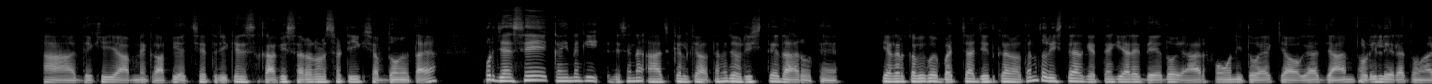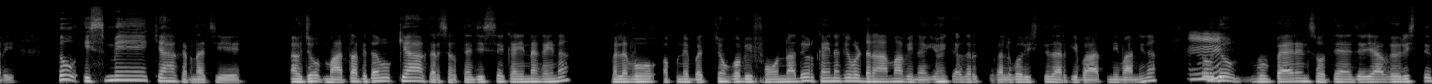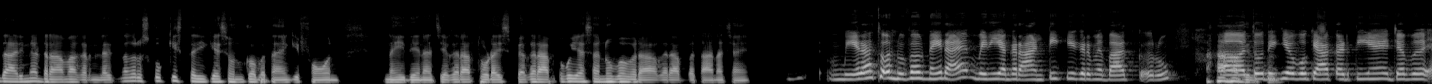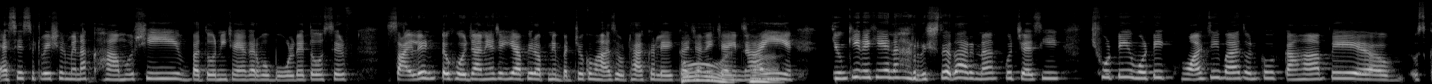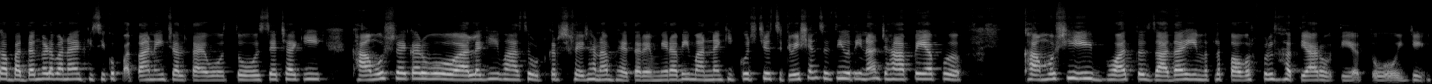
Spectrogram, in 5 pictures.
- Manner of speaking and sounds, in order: in English: "पेरेंट्स"; laughing while speaking: "तो अनुभव"; in English: "सिचुएशन"; "बरतनी" said as "बतोरनी"; in English: "साइलेंट"; laughing while speaking: "ना रिश्तेदार ना"; in English: "सिचुएशंस"; in English: "पावरफुल"
- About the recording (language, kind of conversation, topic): Hindi, podcast, बच्चों के स्क्रीन समय पर तुम क्या सलाह दोगे?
